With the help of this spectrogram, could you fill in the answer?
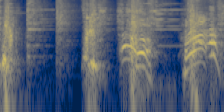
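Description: Swords clash about six times in an irregular rhythm, each loud metallic strike leaving a bright ringing tone, with swishing sweeps between the later hits. No one speaks.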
